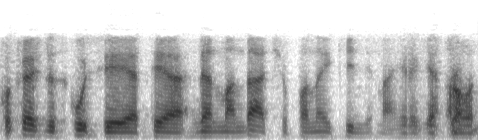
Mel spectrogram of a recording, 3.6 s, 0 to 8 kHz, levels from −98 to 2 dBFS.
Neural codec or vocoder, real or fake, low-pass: codec, 16 kHz in and 24 kHz out, 1 kbps, XY-Tokenizer; fake; 7.2 kHz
